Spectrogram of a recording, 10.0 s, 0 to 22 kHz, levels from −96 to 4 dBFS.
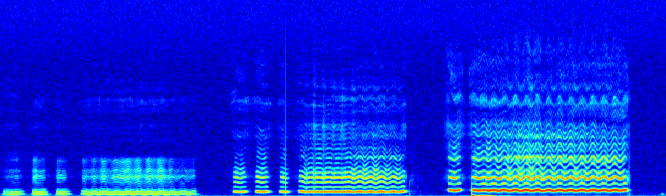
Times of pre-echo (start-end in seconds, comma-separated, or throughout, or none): none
